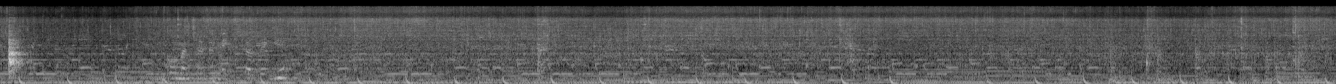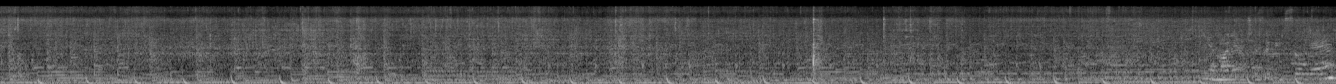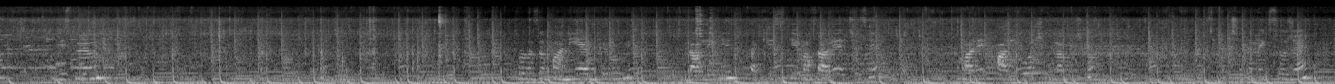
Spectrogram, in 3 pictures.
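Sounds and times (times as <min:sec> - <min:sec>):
food sizzling in oil: 0:00.0 - 0:40.0
spatula knocking on pan: 0:00.1 - 0:00.4.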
